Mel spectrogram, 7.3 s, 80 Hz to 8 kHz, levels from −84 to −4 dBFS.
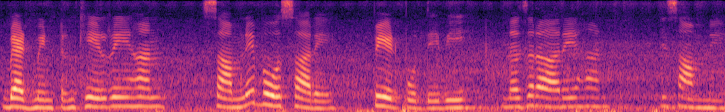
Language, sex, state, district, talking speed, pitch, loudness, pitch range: Punjabi, female, Punjab, Pathankot, 130 wpm, 225 Hz, -19 LUFS, 200-235 Hz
